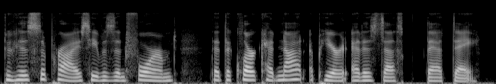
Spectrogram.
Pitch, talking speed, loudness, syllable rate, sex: 185 Hz, 205 wpm, -20 LUFS, 5.5 syllables/s, female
